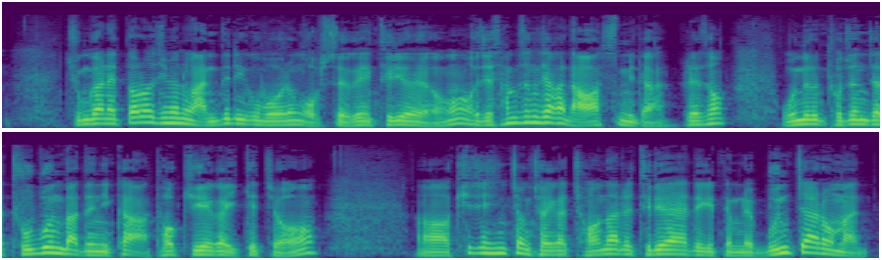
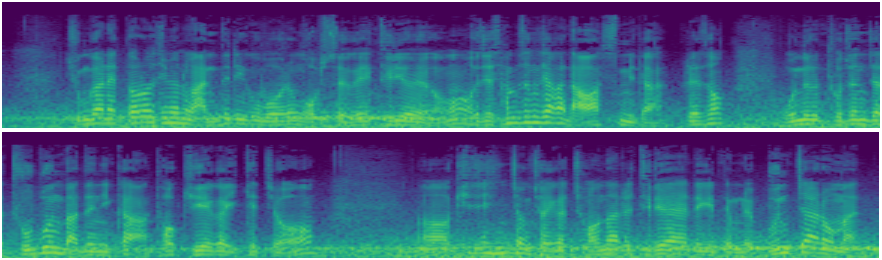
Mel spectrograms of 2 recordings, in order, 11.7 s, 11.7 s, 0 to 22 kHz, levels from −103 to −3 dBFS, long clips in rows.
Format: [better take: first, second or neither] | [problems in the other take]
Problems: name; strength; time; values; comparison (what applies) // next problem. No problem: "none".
first | wind noise on the microphone; heavy; 7 dB below the speech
